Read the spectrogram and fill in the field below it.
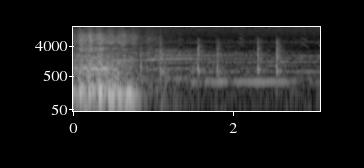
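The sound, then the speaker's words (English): A horse gives one loud, wavering whinny, followed by five sharp hoof clops at uneven intervals over a faint, steady hum. No one speaks. “He looks dejectedly down and like gets down off his horse, takes its hoof in its hand, and they walk out of town looking for a place a little bit more open-minded.”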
